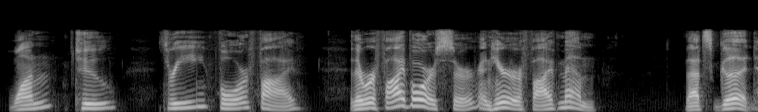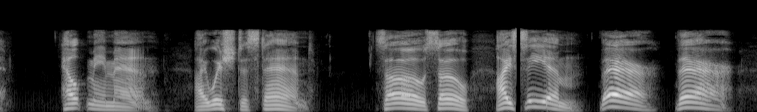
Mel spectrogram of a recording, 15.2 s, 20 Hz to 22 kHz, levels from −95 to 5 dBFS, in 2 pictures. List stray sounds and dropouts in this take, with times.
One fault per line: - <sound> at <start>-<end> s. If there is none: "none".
- dropout at 12.7-12.8 s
